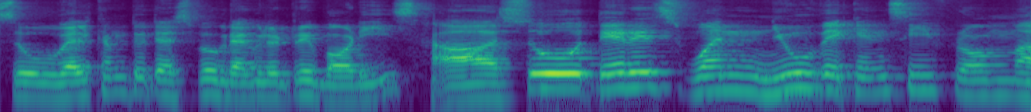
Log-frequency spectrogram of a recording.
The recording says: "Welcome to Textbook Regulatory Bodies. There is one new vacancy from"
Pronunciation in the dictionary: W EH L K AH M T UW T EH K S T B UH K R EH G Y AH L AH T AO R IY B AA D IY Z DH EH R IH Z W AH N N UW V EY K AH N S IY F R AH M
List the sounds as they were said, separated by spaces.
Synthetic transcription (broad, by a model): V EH L K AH M T UW T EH S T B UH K R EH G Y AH L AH T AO R IY B AA D IY Z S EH R IH Z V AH N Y UW V EY K AH N S IY F R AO M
